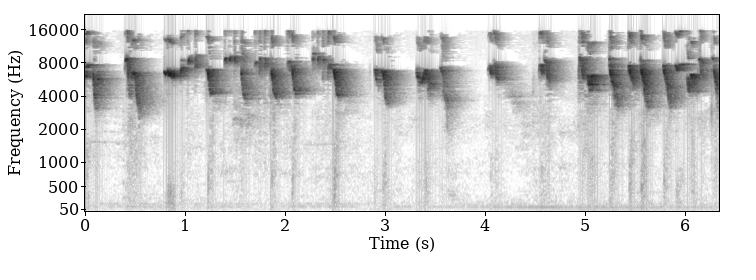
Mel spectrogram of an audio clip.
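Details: White, leucistic European goldfinch singing a lively stream of rapid, high, tinkling twitters and buzzy chirps in quick bursts, with brief gaps between phrases and a faint low hum behind.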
